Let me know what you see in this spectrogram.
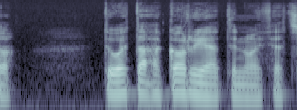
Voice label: "agoriad", Welsh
